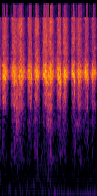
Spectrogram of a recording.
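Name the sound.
sanding a wooden ring with fine sandpaper along the grain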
